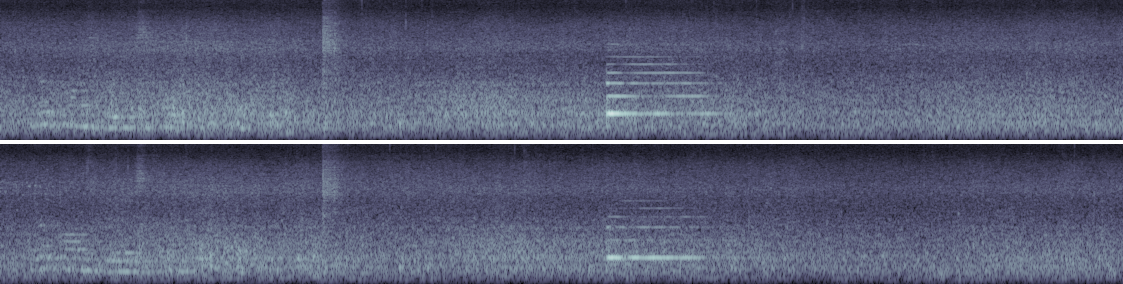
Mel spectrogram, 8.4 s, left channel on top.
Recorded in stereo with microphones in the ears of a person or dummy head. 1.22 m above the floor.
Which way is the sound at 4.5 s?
40° left (ahead or behind).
